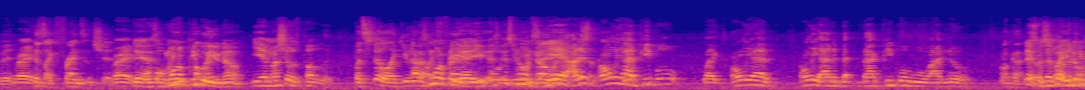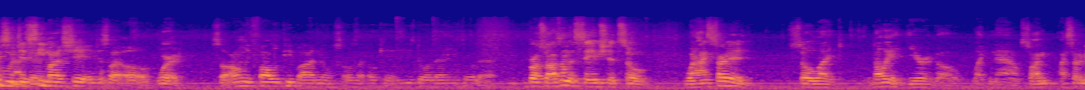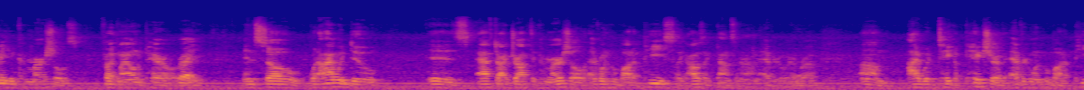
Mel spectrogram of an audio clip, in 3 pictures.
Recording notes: excuse the audio quality, we were working out some kinks with our interface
